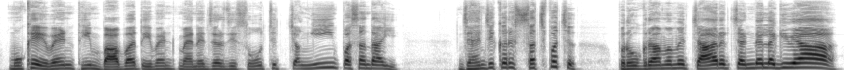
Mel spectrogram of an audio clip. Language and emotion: Sindhi, happy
